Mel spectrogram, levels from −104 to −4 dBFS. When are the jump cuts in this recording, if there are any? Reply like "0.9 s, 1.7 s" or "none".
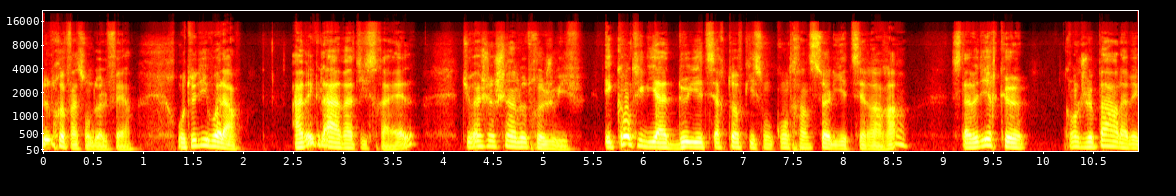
5.5 s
